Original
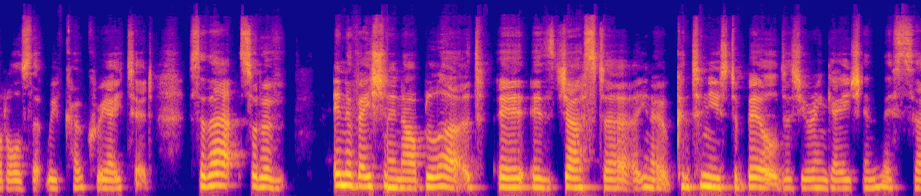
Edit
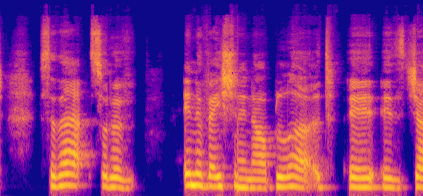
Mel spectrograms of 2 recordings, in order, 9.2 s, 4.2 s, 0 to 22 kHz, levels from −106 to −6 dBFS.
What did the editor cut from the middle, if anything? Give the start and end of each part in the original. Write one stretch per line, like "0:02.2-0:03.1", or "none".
none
